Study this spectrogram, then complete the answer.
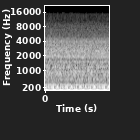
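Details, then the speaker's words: Honda Prelude (H22) idling after valve adjustment for cylinder 2 misfire (30 PSI compression), new spark plug wires and valve cover bolts: deep steady exhaust burble, even pulses, no cylinder louder; somewhat loud but misfire gone, normal idle. "wow if you listen to that it is kind of loud but it ain't as bad as before and it definitely doesn't sound like um one cylinder is louder than the other if that makes sense i don't know but the exhaust sounds nice and steady"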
